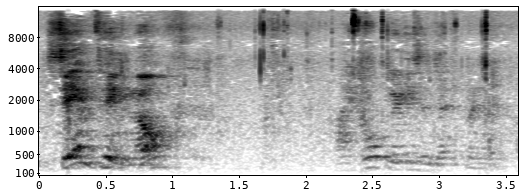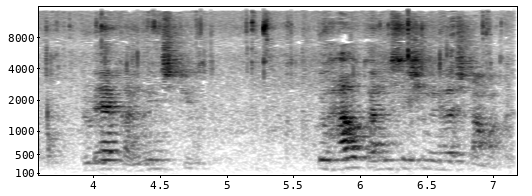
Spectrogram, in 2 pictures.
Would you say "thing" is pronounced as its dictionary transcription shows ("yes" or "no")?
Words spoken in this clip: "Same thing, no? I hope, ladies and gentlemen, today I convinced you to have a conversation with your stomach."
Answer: no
